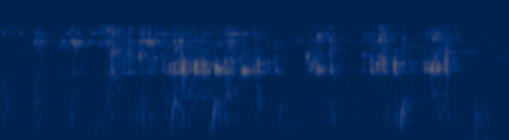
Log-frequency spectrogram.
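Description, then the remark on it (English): Ula whiskey is poured into a glass, a bubbling, gurgling trickle that swells in two bursts with a brief pause between, with no voices. “Just poured it.”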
